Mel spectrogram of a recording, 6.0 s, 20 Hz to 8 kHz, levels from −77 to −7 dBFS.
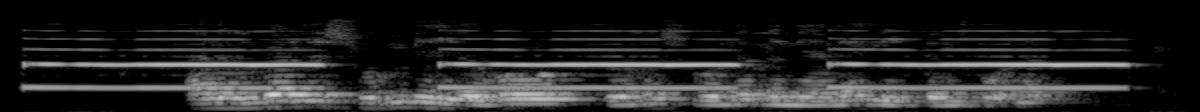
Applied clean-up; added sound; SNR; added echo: none; Wind instrument, woodwind instrument; -2 dB; reverberation time 0.7 s.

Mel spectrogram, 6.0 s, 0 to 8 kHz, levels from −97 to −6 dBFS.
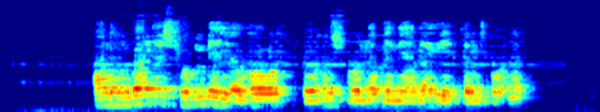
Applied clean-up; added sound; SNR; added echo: neural mask model DeepFilterNet 3.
